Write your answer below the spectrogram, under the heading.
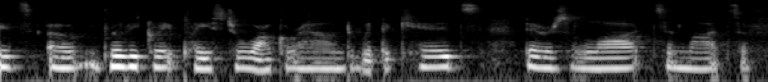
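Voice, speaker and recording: A soft-spoken woman in a calm tone, at a fairly slow pace. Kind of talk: soft spoken ASMR. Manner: soft-spoken, calm.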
